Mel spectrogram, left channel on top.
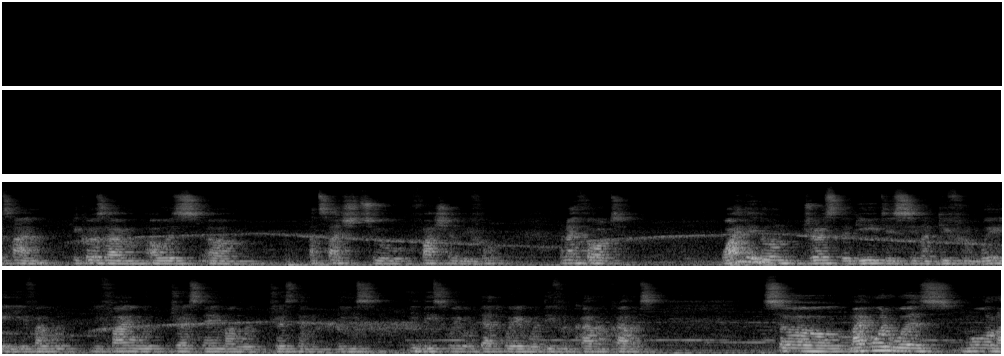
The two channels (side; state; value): left; silent; digital silence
